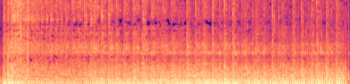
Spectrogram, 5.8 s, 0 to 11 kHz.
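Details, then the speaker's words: Stihl FS36 trimmer just out of storage, after priming the fuel bulb: it buzzes raggedly for a few seconds, then fades and dies. Lean idle; it needs more fuel. "well it keeps dying so it seems to need a little bit more fuel to stay idling"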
